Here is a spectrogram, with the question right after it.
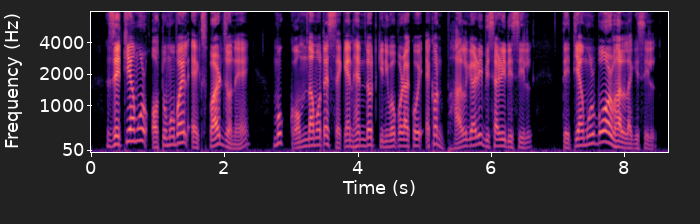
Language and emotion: Assamese, happy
